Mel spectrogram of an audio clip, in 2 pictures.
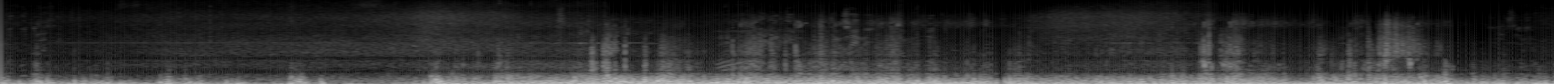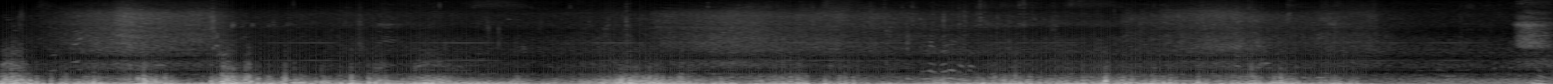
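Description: Wind buffeting the microphone: a loud, gusty low rumble throughout, with faint voices in the background.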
